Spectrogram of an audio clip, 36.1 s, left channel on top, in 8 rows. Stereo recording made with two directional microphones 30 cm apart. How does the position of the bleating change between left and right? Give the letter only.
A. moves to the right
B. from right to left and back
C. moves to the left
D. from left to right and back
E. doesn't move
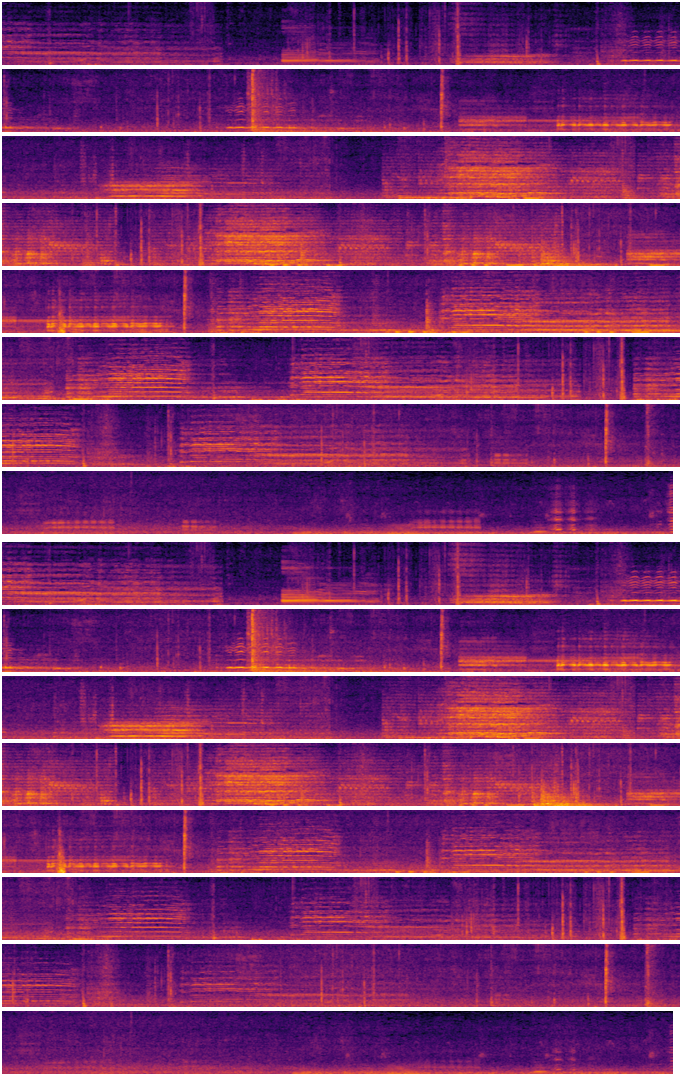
C.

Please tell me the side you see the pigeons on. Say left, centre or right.
left.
